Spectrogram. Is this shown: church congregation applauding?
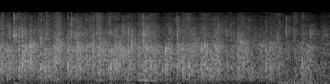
yes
